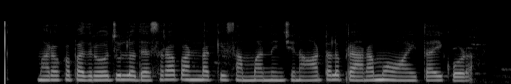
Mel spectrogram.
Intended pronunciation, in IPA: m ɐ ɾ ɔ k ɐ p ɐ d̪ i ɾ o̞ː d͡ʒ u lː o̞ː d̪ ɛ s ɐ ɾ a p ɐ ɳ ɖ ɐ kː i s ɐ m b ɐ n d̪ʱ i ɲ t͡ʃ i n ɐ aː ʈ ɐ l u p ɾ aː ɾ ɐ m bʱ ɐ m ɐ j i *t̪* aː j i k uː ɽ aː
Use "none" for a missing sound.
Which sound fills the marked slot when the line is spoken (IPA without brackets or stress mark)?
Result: t̪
